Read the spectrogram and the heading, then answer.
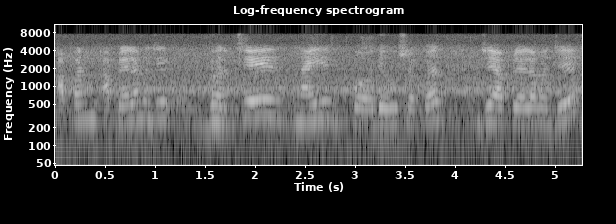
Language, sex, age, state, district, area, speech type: Marathi, female, 18-30, Maharashtra, Solapur, urban, spontaneous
